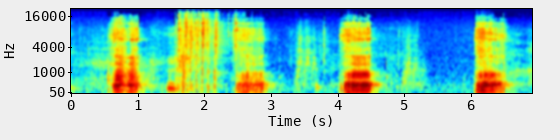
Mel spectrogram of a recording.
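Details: Dog's reverse sneeze: loud, harsh snorting inhalations in bursts about every two seconds with snuffling between, sounding like a rhino.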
